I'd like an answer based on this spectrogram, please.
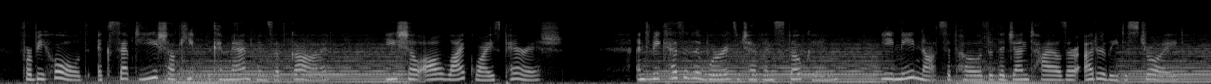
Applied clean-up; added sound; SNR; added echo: none; Motorcycle / Engine + Bowed string instrument; 5 dB; none.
